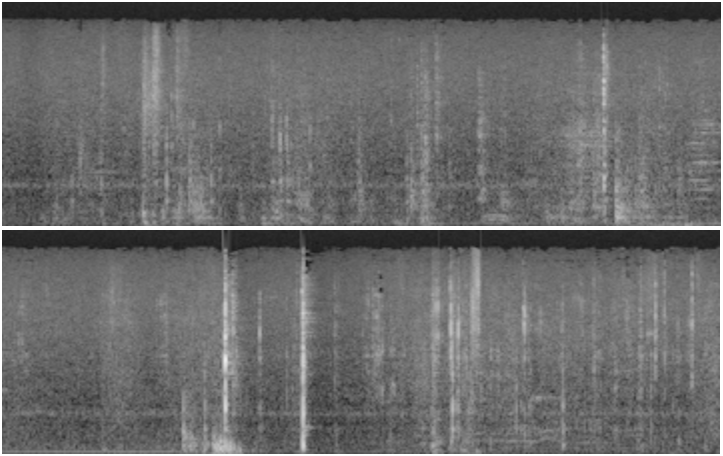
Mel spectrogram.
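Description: Footsteps and irregular knocks and clicks of someone walking through a house, with a heavier thump about nine seconds in followed at once by a sharp click.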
